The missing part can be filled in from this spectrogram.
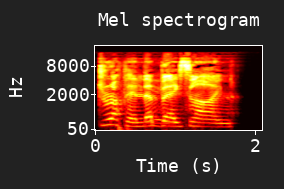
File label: UK female Droppin the bassline; Party / Dance; beanstalk audio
